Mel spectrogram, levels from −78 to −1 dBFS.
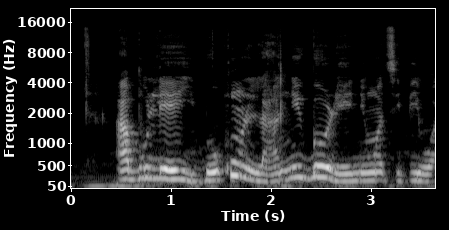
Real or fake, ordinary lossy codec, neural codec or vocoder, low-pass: fake; none; vocoder, 44.1 kHz, 128 mel bands every 256 samples, BigVGAN v2; 14.4 kHz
